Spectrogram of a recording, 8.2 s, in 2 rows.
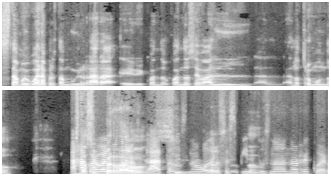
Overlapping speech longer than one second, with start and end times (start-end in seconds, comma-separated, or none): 5.0-7.2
